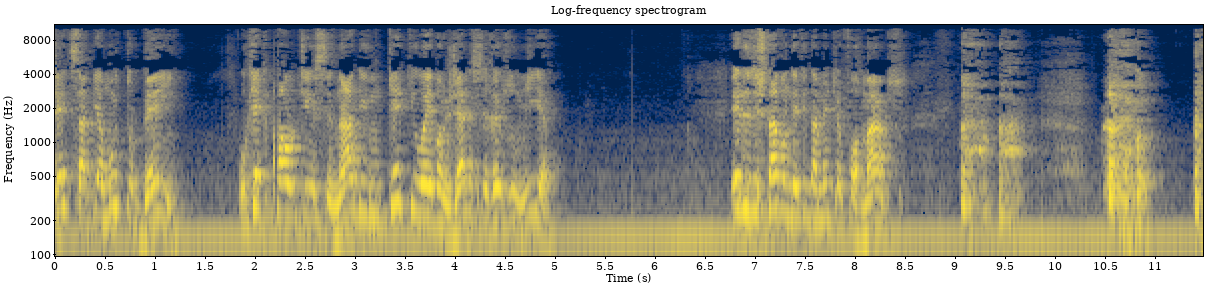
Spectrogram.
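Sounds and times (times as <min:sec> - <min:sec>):
speech: 0:00.0 - 0:05.1, 0:06.8 - 0:09.8, 0:10.5 - 0:11.0
low steady hum: 0:00.0 - 0:11.4
person coughing harshly: 0:09.0 - 0:09.8, 0:10.5 - 0:11.4.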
